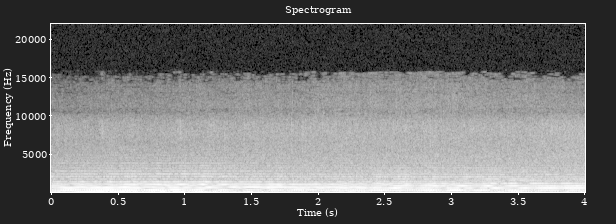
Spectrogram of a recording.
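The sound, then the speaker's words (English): Driving rain falls continuously, a dense hiss of drops on a surface, layered over a sustained droning hum that holds throughout, with no voices. “Driving rain will eliminate all the rest by dusk tonight.”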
